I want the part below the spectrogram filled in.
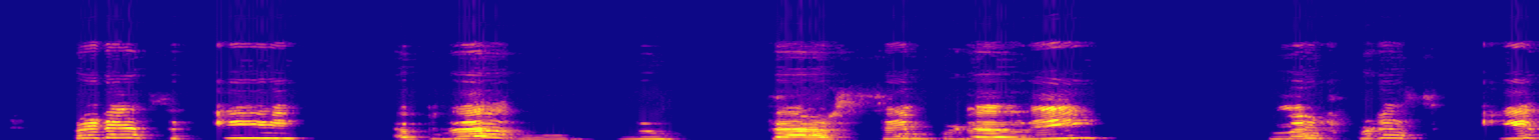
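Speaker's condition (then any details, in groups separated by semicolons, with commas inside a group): Ataxia after brain injury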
